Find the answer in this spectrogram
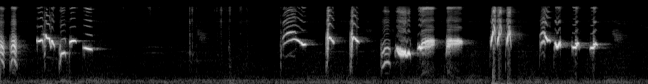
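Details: Greater green leafbird in energetic full-repertoire song: squeaky chirps and short whistles, a pause, then a busy sequence of rising and falling whistled notes and buzzy chirps.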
